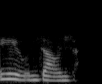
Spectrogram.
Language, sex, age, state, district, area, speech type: Nepali, female, 30-45, West Bengal, Darjeeling, rural, conversation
